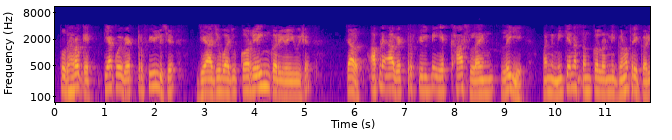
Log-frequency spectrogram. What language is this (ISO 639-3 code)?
guj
